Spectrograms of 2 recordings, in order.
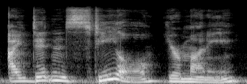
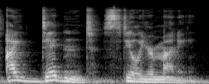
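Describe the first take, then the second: First: The stress falls on the word steal. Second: The stress falls on the word didn't. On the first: The money was taken another way, such as borrowing. "I borrowed it" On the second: The speaker denies doing it at all. "I didn't do it"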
